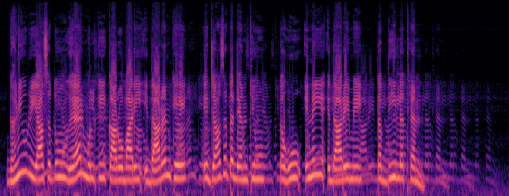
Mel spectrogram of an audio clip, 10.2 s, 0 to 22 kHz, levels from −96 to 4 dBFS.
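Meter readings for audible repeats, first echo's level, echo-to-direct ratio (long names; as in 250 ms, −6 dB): 2, −21.0 dB, −20.5 dB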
